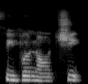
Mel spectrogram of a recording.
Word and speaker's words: Fibonacci: ஒன்னு வந்து ஃபிபோனாச்சி. சோ இதை எப்படி ஸ்பெல் பண்ணணும் அப்படின்னு பாத்தீங்கன்னா ஃபிபோனாச்சி, ஃபிபோனாச்சி, FIBONACCI. ஸோ ஃபிபனாச்சி இப்படிதான் ப்ரொனவுன்ஸ் பண்ணணும்.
